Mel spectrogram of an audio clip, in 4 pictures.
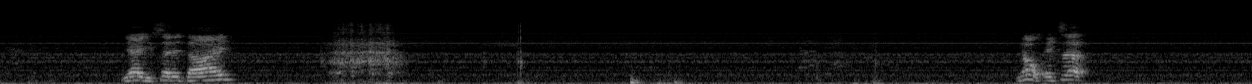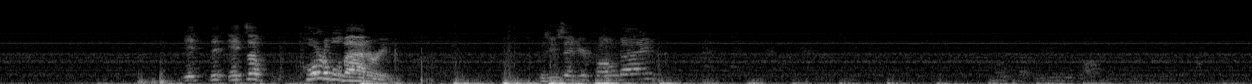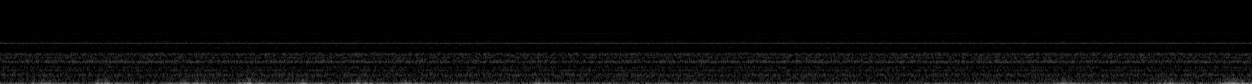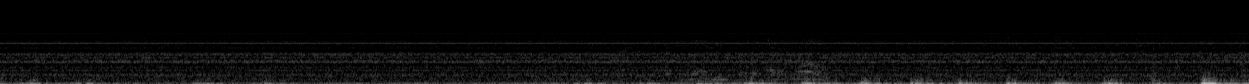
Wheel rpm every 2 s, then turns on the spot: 0, 10, 0, 0, 0, 0, 0, 0, 0, 0, 0, 0, 0, 0, 0, 0, 0, 0, 0, 0, 0, 0, 0, 0, 0.
none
